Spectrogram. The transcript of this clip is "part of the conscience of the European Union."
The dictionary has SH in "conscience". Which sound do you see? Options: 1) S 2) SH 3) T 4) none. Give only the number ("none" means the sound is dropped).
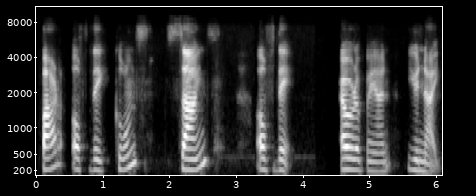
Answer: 1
